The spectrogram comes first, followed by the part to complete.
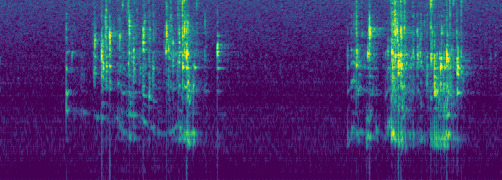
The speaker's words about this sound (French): Sur la table basse, elle prend la bouteille de whisky et un verre.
